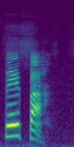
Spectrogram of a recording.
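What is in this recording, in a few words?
"paper", Nigerian Pidgin, female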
